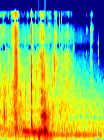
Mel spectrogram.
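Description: A short low grunt from a person about half a second in, among a few light knocks and rustles of a cardboard box and its plastic wrapping being handled as a trailer wheel is lifted out.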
